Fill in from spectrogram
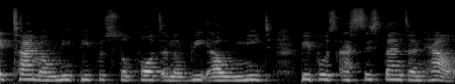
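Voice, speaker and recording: A woman speaks in a somewhat breathy voice at a medium pitch with ordinary pitch variation. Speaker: lifestyle vlogger. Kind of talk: casual motivational talk to camera.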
